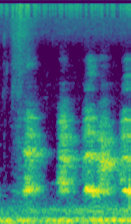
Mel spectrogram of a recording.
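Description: Several dogs bark in short, repeated bursts at a moderate distance, fairly faint over a low background hum in an indoor craft workspace.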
